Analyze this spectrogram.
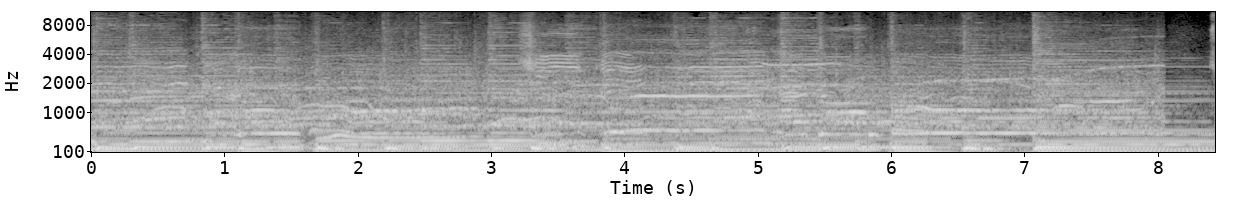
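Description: Acoustic guitar strummed in chords, with a voice singing along.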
